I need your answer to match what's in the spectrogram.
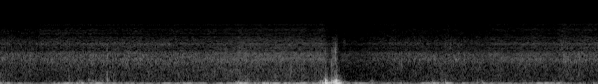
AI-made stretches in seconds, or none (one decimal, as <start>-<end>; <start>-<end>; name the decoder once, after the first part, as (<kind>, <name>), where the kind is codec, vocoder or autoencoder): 2.2-3.7 (vocoder, Vocos); 4.8-5.6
